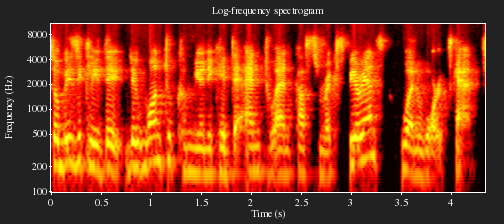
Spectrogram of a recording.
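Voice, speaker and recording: Her intonation lively, a woman speaks with an Italian accent. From Italy. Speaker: tech company innovation advisor. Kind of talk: keynote speech. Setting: online event with presentation slides.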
